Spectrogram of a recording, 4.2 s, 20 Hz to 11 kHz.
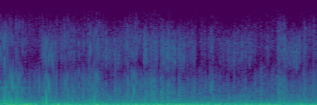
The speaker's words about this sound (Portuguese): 1957. Explode a primeira bomba de hidrogênio.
